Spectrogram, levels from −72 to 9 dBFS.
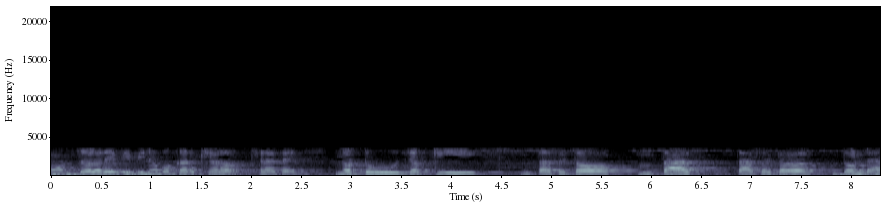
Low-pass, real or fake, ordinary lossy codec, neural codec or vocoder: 3.6 kHz; real; MP3, 16 kbps; none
